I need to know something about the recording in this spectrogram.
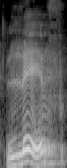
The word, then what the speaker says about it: live: big, big come begonia, live come levante. Immaginatevi di dire I live with levante, però poi se volete lasciare qualcosa al vostro amico Livio, I leave it with Livio. Vedete la differenza fra live e leave? Di solito in Italia si pronuncia uguale.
